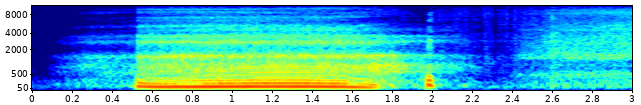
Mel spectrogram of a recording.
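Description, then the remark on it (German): A long, deliberate exhale, voiced and sigh-like, lasting about a second and a half, fairly loud, followed by a brief click and a quieter breathy rustle. “Jetzt das Haken zusammen und jetzt nochmal atmen.”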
